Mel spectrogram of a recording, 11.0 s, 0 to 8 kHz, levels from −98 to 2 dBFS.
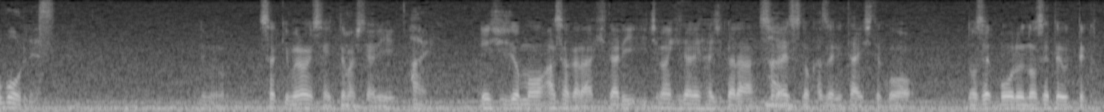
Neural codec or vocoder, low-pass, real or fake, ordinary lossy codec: none; none; real; none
